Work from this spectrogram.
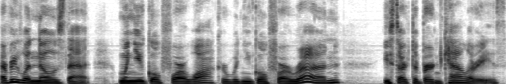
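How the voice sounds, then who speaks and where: An ordinary speaking voice moves at a fairly quick pace with ordinary pitch variation and very even loudness. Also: woman, fairly low pitch for a woman. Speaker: naturopathic doctor. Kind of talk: radio interview. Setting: studio.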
